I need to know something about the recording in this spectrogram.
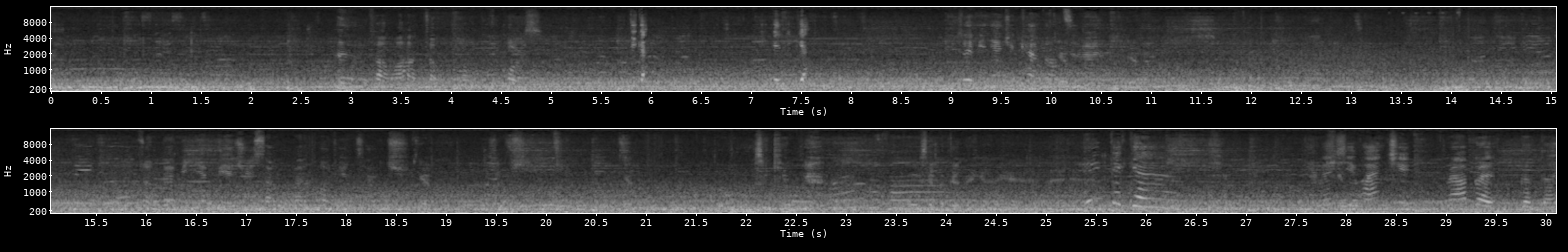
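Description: Steady road and engine noise inside the cabin of a moving car, with voices and music under it.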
